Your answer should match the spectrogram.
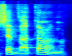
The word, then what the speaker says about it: Vatrano: I said it right. I said Vatrano. Yeah, you got it. Yeah, throw a little Italian spin.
